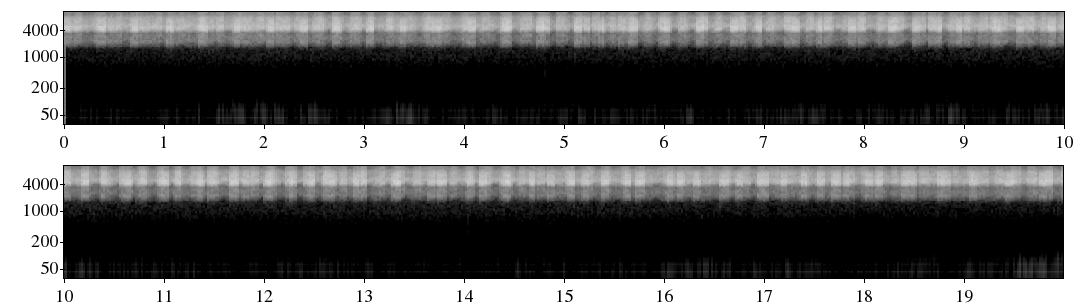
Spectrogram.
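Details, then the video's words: Greek pine forest cicadas in midsummer, their song a relentless, sizzling high-pitched buzz with rapid pulsing, about three beats a second, holding steady for the whole stretch. "Cicadas singing in midsummer - Nature sounds from the Greek fauna - Sounds of cicadas"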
